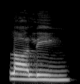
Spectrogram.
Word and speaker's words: ลอลิง: The sound of ลอลิง as an initial consonant is l, like the L in little.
